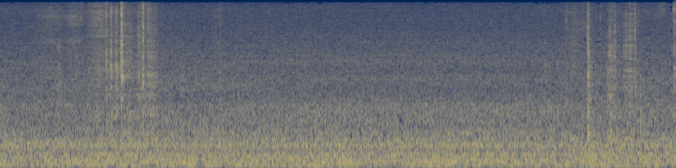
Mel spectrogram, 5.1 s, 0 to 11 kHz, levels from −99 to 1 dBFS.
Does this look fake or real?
fake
